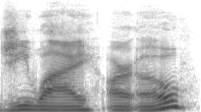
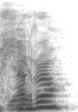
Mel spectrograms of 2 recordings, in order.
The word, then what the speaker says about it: gyro: So it's like the word we see spelled Gyro, but it's actually pronounced gyro or hero.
